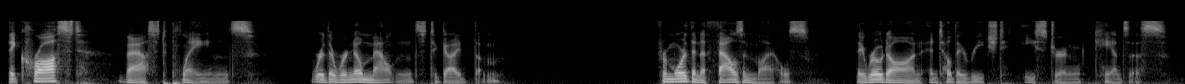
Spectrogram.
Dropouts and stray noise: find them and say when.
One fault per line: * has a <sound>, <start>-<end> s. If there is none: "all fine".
all fine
